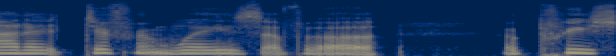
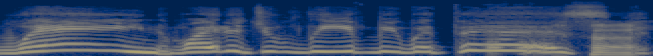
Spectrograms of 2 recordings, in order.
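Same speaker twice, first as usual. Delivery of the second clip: teasing, pitched-up voice through laughter; 7 semitones higher than usual. Speaking aloud to wayne, laughing. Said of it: "with laughter".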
